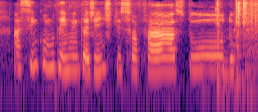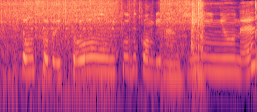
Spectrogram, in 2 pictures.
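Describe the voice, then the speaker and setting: Over noticeable background noise, a woman speaks at a very slow pace with a high pitch and ordinary pitch variation. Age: 60s. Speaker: craft teacher. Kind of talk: tutorial. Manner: casual, chatty.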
